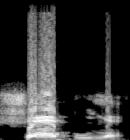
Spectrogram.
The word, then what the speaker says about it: fábula: a anti penúltima aí quando eu pronuncio a palavra fábula Eu Noto que a mais forte é a anti penúltima sílaba então se a sílaba mais forte é a anti penúltima ela é paroxítona eu tenho que colocar um acento agudo na letra A certo lâmpada a mesma coisa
